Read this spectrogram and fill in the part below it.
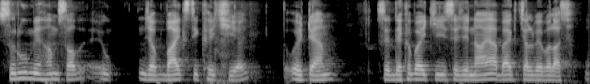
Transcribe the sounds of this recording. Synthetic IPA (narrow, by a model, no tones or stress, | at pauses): suɾumeɦəmsəb | d͡ʒəbːajksikʰət͡ʃʰijɛ | t̪ɔoiʈam | sed̪ekʰbəjkised͡ʒenajabajkt͡ʃəlbebəlat͡ʃʰɛ̥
